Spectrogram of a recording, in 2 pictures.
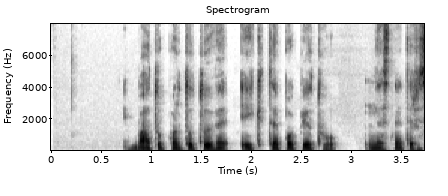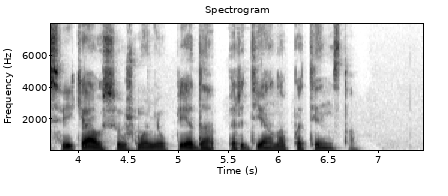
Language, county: Lithuanian, Vilnius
